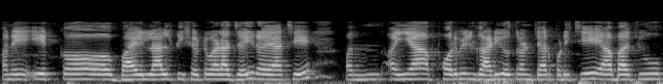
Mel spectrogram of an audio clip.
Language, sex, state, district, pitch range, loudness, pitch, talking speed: Gujarati, female, Gujarat, Gandhinagar, 230-245 Hz, -16 LUFS, 235 Hz, 170 wpm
